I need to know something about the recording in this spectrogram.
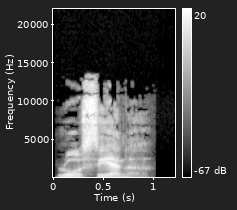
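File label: "raw sienna", British English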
